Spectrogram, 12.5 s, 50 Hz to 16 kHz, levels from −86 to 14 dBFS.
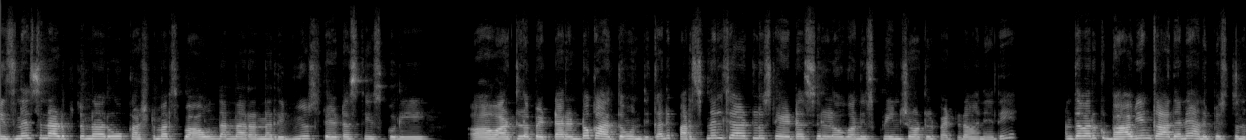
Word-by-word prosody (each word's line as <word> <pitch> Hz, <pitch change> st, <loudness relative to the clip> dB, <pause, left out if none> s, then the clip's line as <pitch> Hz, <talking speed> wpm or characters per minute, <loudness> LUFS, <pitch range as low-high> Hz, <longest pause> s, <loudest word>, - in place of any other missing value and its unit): Business 265 Hz, +6 st, 0 dB
నడుపుతున్నారు 265 Hz, -1 st, +3 dB, 0.2 s
customers 245 Hz, +3 st, -2 dB
బావుందన్నారన్న 235 Hz, 0 st, +1 dB
review 225 Hz, +5 st, -2 dB
status 235 Hz, -1 st, -1 dB
తీసుకొని 230 Hz, -1 st, -2 dB, 0.7 s
ఆహ్, 225 Hz, +1 st, +4 dB
వాటిలో 235 Hz, +2 st, +3 dB
పెట్టారంటే 240 Hz, +2 st, +1 dB
ఒక 300 Hz, -1 st, 0 dB
అర్థం 250 Hz, +1 st, +1 dB
ఉంది. 225 Hz, -2 st, -1 dB
కానీ, 265 Hz, +4 st, -1 dB
పర్సనల్ 240 Hz, +7 st, -3 dB
చాట్లు 295 Hz, -1 st, -1 dB
స్టేటసుల్లో 250 Hz, -1 st, -2 dB
గానీ 235 Hz, 0 st, 0 dB
స్క్రీన్ 235 Hz, -1 st, -1 dB
షాట్‌లు 235 Hz, 0 st, -1 dB
పెట్టడం 215 Hz, +1 st, -6 dB
అనేది 220 Hz, +7 st, -7 dB, 0.6 s
అంతవరకు 285 Hz, +2 st, +2 dB
భావ్యం 255 Hz, +5 st, +4 dB
కాదనె 255 Hz, +2 st, +2 dB
అనిపిస్తుంది 240 Hz, -1 st, -1 dB
245 Hz, 125 wpm, -22 LUFS, 230-260 Hz, 0.7 s, ఆహ్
